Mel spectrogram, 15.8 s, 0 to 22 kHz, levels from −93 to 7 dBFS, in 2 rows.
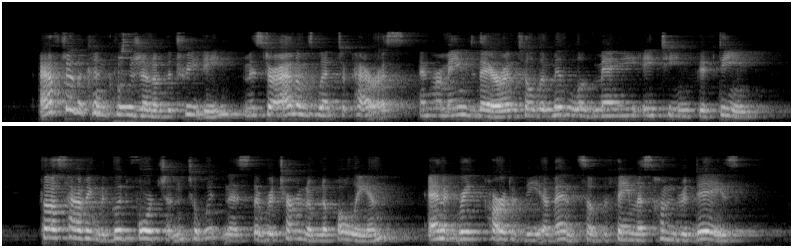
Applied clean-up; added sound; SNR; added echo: neural separator model SepFormer DNS4.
